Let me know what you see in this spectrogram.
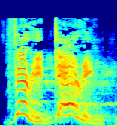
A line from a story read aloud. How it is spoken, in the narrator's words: Bagman was yelling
